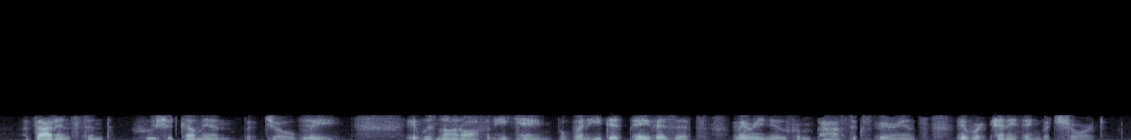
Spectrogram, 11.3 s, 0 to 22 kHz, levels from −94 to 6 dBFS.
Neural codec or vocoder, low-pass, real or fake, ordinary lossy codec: none; 7.2 kHz; real; AAC, 16 kbps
